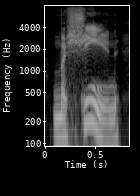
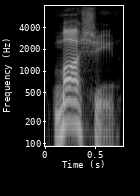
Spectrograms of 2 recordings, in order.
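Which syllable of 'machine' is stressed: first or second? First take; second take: second; first. First: The stress is on the second syllable. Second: The stress is on the first syllable. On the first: "instead of saying machine" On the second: "Emphasis on the ma"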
